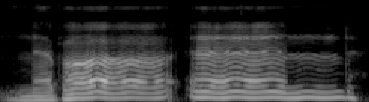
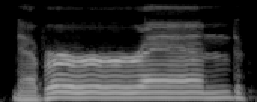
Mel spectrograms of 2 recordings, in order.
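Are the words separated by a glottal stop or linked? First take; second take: glottal stop; linked. First: A glottal stop separates the two words. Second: The two words run together without a break. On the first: The speaker calls it right. "a glottal on end" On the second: The speaker calls it wrong. "We don't want never end"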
